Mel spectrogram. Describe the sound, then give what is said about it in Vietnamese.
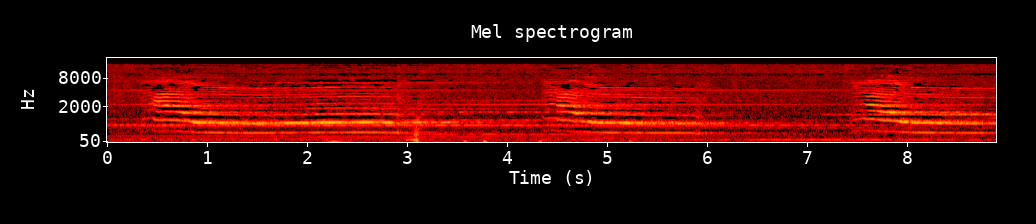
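A cat meows plaintively in a kitchen, three long drawn-out wailing cries spaced a few seconds apart, each with a rich harmonic tone that falls in pitch, faint overall with a soft thump and low background hum between calls. “Vừa đặt chân xuống bếp, thì tiếng mèo kêu thảm thiết lại vang lên.”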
